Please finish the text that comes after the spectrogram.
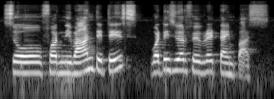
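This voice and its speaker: A man hosting a panel discussion as podcast host, speaking in a halting, rambling way. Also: sits high, steady tone.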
